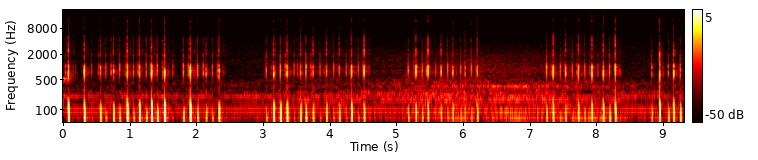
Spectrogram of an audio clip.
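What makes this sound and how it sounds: A small, empty clear plastic cup with a green band around it is held in both hands and tapped and scratched with fingertips and short nails. Rapid bursts of crisp, dry clicks come in four or five groups separated by brief pauses, over a soft low hum and faint rustling.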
